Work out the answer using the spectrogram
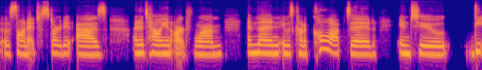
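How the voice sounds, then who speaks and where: A woman's voice: on the high side, clear, resonant tone, no room sound, studio quality. A young woman poet reading her poem aloud and then giving a casual talk with many fillers at a college event.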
